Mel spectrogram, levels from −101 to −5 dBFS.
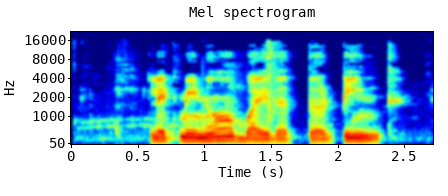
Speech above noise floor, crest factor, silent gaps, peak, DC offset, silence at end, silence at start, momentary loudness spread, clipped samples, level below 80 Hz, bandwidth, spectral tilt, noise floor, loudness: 33 dB; 16 dB; none; -2 dBFS; under 0.1%; 0.25 s; 0.6 s; 9 LU; under 0.1%; -58 dBFS; 16.5 kHz; -7 dB/octave; -49 dBFS; -17 LUFS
